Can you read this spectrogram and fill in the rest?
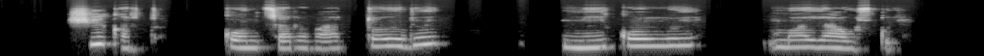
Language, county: Lithuanian, Šiauliai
